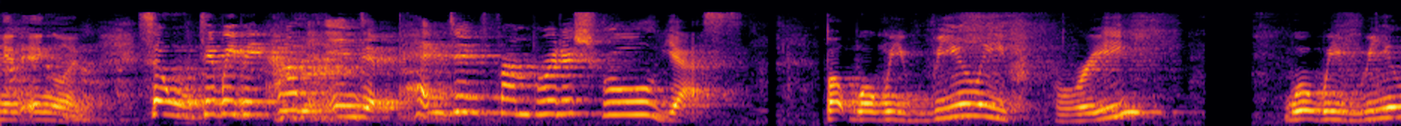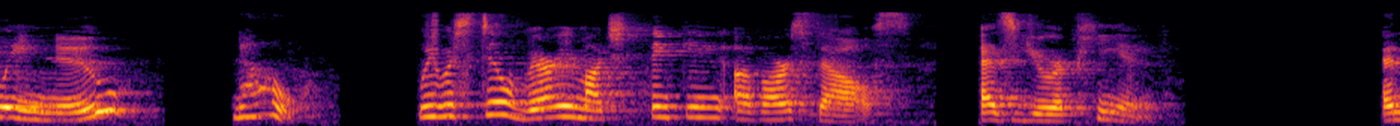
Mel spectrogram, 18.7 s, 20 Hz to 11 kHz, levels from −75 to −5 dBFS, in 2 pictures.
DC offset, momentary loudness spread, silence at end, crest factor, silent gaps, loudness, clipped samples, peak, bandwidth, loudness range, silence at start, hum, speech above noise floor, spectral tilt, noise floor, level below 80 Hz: under 0.1%; 12 LU; 0 s; 20 dB; 8.06-8.32 s, 10.46-10.85 s, 11.63-12.08 s, 15.61-15.82 s, 17.25-18.51 s; -19 LUFS; under 0.1%; 0 dBFS; 8 kHz; 5 LU; 0 s; none; 27 dB; -2.5 dB/octave; -46 dBFS; -68 dBFS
